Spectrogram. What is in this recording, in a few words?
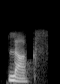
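"lux", Indian English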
